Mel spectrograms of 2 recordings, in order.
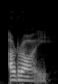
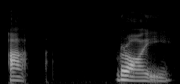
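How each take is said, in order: First: The word is said quickly, syllables run together. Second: The word is said slowly, syllable by syllable.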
